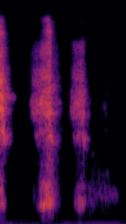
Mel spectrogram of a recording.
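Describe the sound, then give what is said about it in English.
A person takes a deep, full exhale during a guided breathing exercise. It comes as three breathy bursts of air, the last trailing off softly. “Exhale all the way.”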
